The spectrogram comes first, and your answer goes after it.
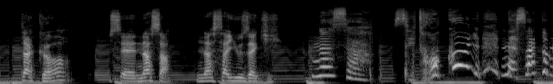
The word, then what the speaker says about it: Nasa: NASA. C'est trop cool. NASA comme l'agence spatiale. Pas tout à fait. Ça se lit NASA, mais ça s'écrit avec les kanji du ciel étoilé.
